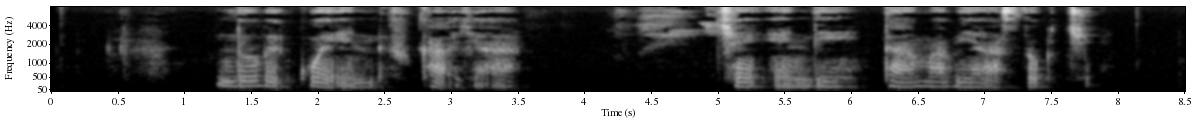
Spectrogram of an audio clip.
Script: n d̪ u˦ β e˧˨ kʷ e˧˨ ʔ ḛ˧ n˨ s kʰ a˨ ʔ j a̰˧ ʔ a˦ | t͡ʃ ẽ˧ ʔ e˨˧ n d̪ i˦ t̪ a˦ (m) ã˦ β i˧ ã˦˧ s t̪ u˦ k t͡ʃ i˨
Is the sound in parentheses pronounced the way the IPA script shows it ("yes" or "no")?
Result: yes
